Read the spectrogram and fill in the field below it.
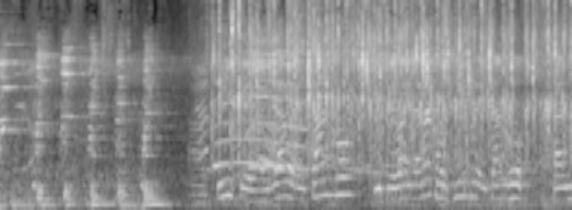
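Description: Audience applause after a tango dance on a Buenos Aires night, a brief burst of clapping at the start that gives way to loud, close crowd chatter and voices for the rest.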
